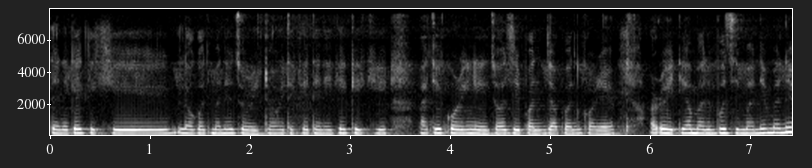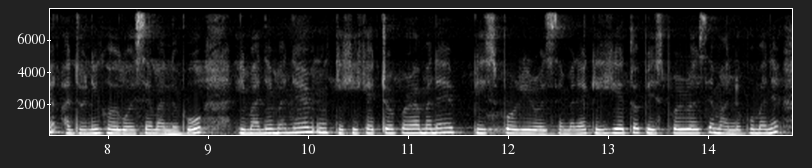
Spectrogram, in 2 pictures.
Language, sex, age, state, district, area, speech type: Assamese, female, 18-30, Assam, Sivasagar, urban, spontaneous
